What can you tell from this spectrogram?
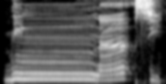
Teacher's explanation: بن ناسی، اب دیکھیے نون کے ساتھ الف مدہ ہے تو الف مدہ میں ایک الف کے برابر کھینچتے ہیں · آپ نون کی آواز کو 2 سیکنڈ کے لیے ناک میں روکے رکھیے، اس سے گنہ ادا ہوتا ہے۔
